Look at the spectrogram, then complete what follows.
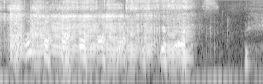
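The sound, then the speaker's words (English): A counselor puts his hands up to his mouth and blows to fake a fart, producing a loud, buzzy raspberry that wobbles for about two seconds before cutting off to near silence and a faint breath. “And then the counselor put his hands up to his mouth and he, he went.”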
